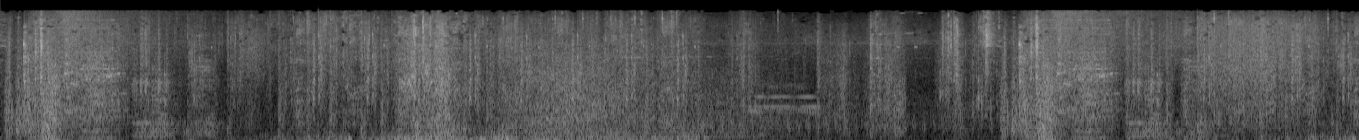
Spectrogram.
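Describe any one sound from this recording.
Footsteps crunch on dry dirt and grass.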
